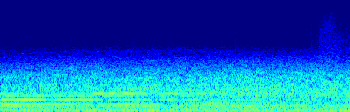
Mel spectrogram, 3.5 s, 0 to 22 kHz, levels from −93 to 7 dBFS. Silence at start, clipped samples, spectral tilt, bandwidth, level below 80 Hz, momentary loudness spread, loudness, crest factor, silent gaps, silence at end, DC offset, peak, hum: 0 s; under 0.1%; -9 dB/octave; 11 kHz; -46 dBFS; 3 LU; -40 LUFS; 12 dB; none; 0 s; under 0.1%; -26 dBFS; none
